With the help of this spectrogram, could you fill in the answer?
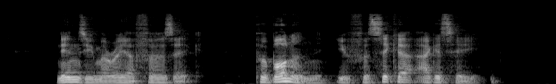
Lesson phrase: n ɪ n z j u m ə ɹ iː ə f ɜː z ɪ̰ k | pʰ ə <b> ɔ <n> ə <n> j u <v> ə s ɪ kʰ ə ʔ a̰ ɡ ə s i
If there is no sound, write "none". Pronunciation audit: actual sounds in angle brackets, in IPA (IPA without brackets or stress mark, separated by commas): b, n, n, f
